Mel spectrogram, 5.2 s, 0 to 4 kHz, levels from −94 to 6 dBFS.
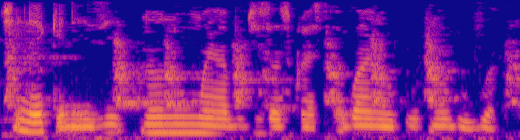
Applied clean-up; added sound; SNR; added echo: classical method Wiener filter.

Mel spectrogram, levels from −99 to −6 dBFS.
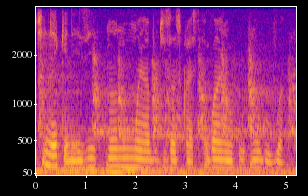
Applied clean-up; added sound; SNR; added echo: none; Bark; 4 dB; none.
